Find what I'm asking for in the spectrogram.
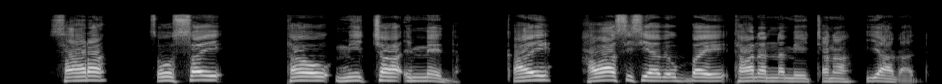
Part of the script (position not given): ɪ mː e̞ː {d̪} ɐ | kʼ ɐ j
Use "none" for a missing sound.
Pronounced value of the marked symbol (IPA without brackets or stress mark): d̪ː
